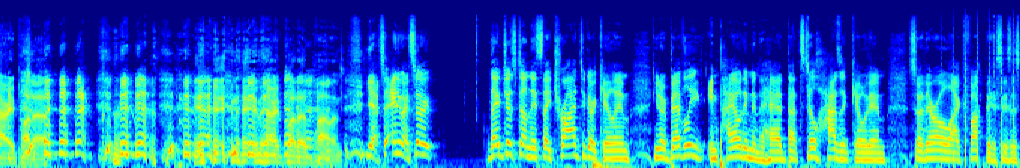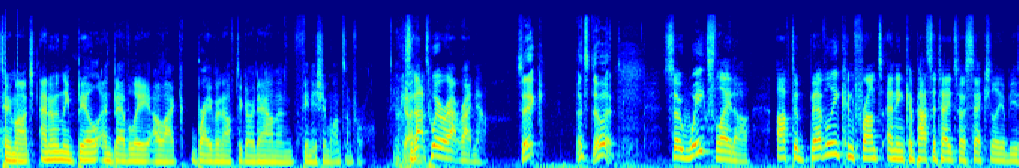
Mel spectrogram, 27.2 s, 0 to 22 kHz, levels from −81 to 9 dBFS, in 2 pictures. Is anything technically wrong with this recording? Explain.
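Yes. A train of clicks runs from 12.54 to 13.84 s: around ten sharp pulses, evenly spaced at 6.2 per second, each with much the same shape and peaking roughly 15 dB above the speech. The steady spacing and similar shape suggest an outside source injecting pulses at a fixed rate, likely interference from nearby equipment or a faulty connection or power supply. It sounds like a quick, regular ticking laid over the speech for just over a second.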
